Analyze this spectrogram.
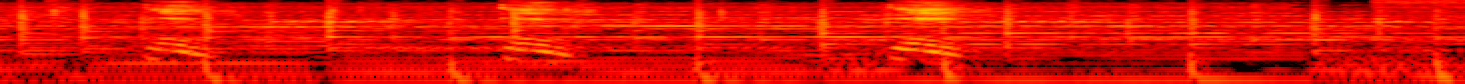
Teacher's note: bahagi ng ating dila e e e ang ponyang e ay nasa harap na bahaging dila at mataas na posisyon ng dila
